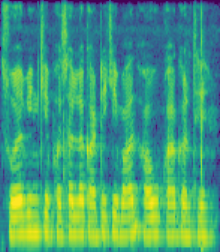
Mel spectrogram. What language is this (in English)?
Chhattisgarhi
